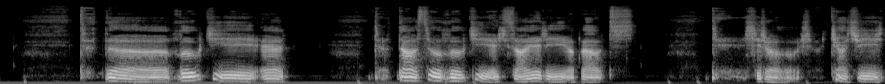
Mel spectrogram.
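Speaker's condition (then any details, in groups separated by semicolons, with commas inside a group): Muscular dystrophy; form of muscular dystrophy diagnosed as toddler, wheelchair user, relies on others for most daily activities; wears bipap machine to help breathe during conversation; bipap machine audible throughout conversation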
